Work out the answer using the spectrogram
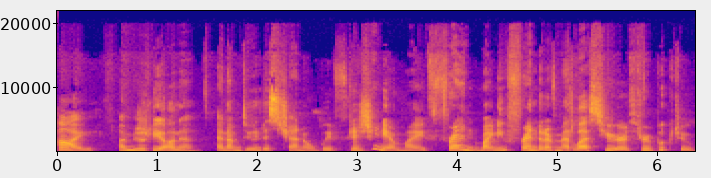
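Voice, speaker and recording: A woman with a Portuguese accent, a fairly high pitch and lively intonation. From Brazil. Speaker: book vlogger. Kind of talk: casual chat. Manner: fast.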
